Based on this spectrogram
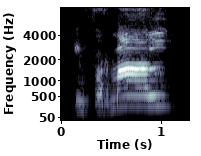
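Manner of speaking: hard stress on final -mal of informal. Pronunciation lesson on words ending in L: stress on -mal of informal. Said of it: "we punch the end of the word".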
